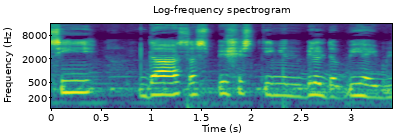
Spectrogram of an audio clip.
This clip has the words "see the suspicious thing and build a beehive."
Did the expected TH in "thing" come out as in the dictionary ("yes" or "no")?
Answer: no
